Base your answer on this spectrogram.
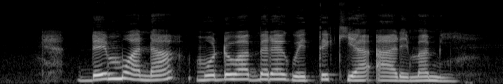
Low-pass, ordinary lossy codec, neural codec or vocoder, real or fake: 19.8 kHz; none; none; real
